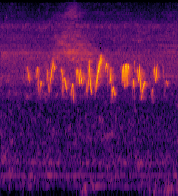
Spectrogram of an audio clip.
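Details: Blue grosbeak (Passerina caerulea) song: a rich, rapid warble of jumbled high notes lasting nearly three seconds, over a steady background hiss of insects.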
